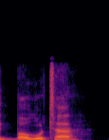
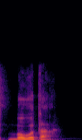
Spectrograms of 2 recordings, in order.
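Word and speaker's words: Bogotá: Because in English, you can say Bogota, but in Spanish, it's Bogota.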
